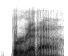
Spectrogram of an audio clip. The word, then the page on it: biretta: American English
